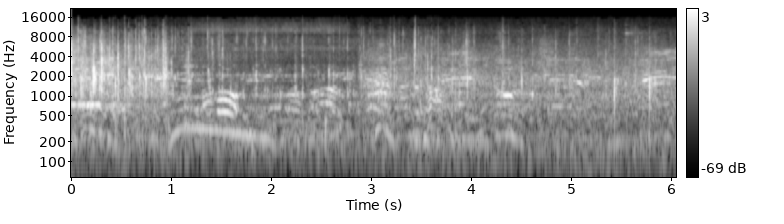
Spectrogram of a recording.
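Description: Several voices shouting and calling out to one another after a goal, with a couple of sharp claps near the end.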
